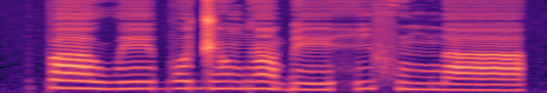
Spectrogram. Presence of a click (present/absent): absent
